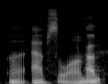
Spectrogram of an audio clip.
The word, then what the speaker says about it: Absalom: That's an OM, Absalom.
